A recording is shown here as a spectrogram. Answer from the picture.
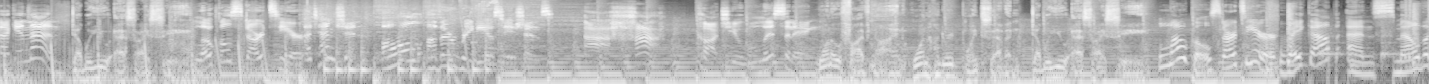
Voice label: News Talk Imaging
